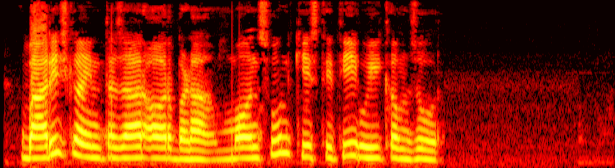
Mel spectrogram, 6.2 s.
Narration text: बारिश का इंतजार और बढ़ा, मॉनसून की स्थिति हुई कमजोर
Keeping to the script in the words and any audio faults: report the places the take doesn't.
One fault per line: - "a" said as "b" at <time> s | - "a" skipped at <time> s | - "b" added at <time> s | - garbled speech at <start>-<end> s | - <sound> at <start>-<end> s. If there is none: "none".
none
